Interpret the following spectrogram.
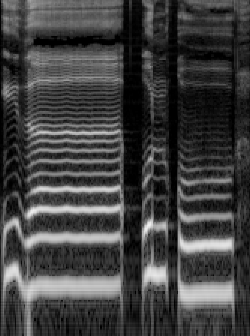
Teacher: تو اب دیکھیں، زال کو ہم نرم پڑھیں گے، سیٹی کی آواز نہیں آئے گی، اوپر سامنے کے جو 2 دانت ہیں ان کے اندرونی کنارے پہ زبان رکھ کے ادا کریں، اور ذا کے آگے حمزہ آ گیا ہے تو ہم اس کو 4 حرکات لمبا کریں گے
